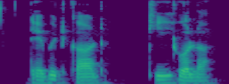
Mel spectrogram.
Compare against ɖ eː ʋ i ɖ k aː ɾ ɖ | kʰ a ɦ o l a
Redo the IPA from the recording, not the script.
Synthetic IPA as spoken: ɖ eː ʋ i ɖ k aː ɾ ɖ | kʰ i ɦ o l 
